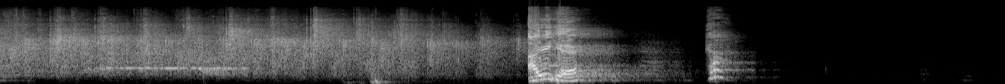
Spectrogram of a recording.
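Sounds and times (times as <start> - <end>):
audience clapping hands: 0.0 - 6.2
speech: 5.3 - 5.9.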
